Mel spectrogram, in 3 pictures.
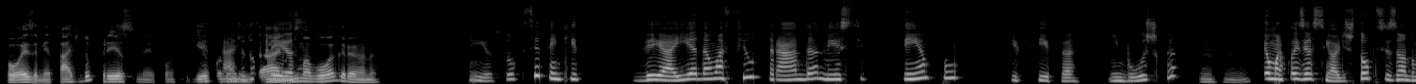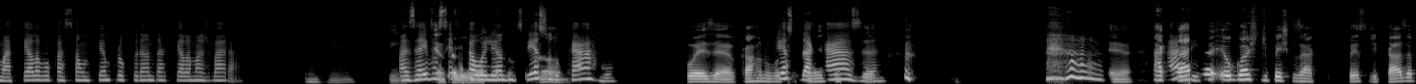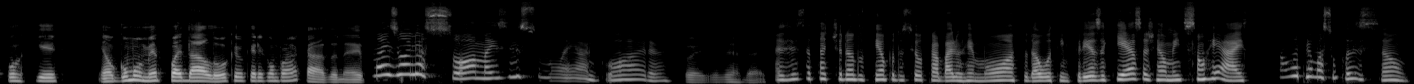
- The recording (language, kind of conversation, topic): Portuguese, advice, Como posso lidar com compras impulsivas e o arrependimento financeiro?
- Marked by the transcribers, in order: chuckle; tapping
